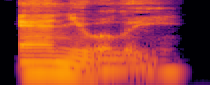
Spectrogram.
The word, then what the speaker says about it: annually: The first adverb is annually. This word has 4 syllables, and the stress is on that first syllable, the second syllable. It's like you're just saying that letter U.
